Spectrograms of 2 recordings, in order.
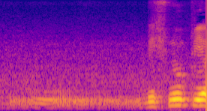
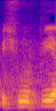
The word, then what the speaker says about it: বিষ্ণুপ্রিয়া: আরাকেও কথা হান যে গবেষক ভাষাবিদ গিয়ারসন গিরকু তার গবেষণা বিষ্ণুপ্রিয়া উচ্চারণ করতে ইংলিশ উচ্চারণে আসলে বিষ্ণুপ্রিয়া উচ্চারণ সঠিকভাবে নেওয়া হয় বিষ্ণুপুরিয়া বলিয়া এসে উচ্চারণ আসলে একটু গুলমালা আনাছে।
